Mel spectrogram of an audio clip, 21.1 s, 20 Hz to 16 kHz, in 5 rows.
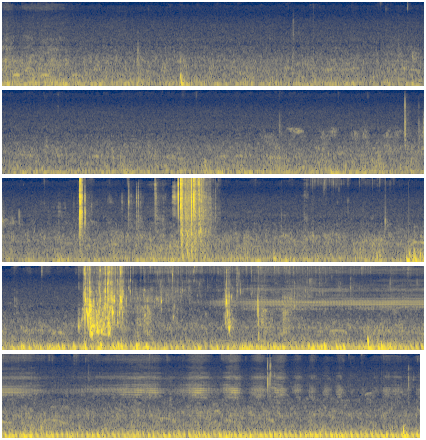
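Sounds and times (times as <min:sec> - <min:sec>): water sloshing and splashing: 0:13.4 - 0:15.4.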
